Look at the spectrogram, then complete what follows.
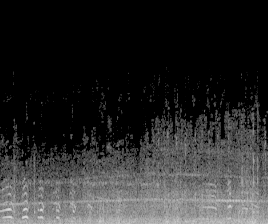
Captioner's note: roller coaster revs; passengers laughing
